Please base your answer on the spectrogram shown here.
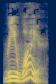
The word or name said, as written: rewire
